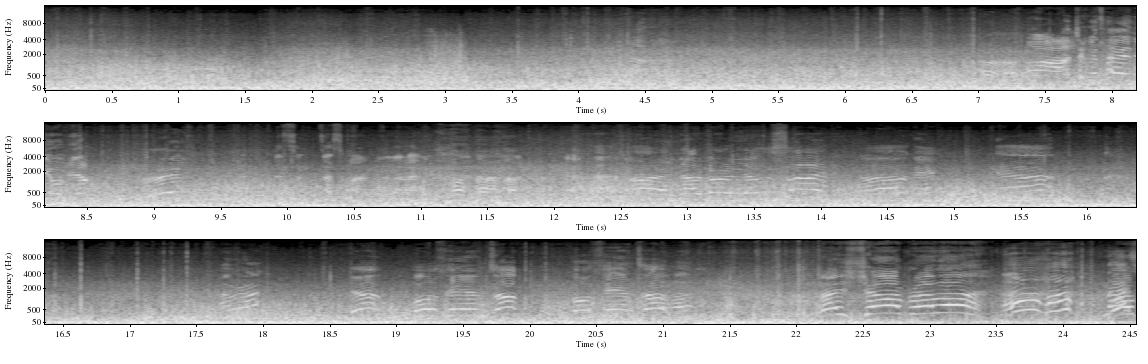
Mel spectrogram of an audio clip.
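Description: Wind rushing over the helmet or hand camera's microphone during a tandem parachute descent under canopy: a loud, steady rush with no breaks. Faint voices sound underneath it from about seven seconds in, growing clearer near the end.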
